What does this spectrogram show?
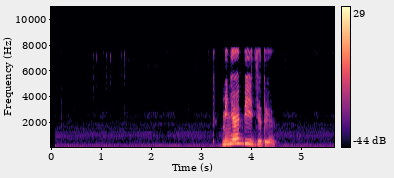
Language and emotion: Russian, sad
